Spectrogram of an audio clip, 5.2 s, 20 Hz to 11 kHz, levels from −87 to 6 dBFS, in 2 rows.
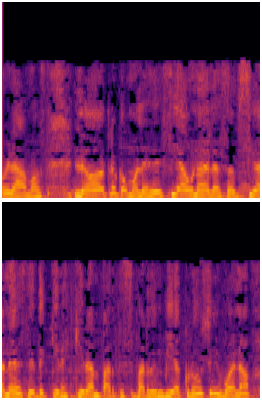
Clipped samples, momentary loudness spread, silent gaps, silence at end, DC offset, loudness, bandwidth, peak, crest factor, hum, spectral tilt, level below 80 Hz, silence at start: under 0.1%; 4 LU; none; 0 s; under 0.1%; -16 LUFS; 8 kHz; -2 dBFS; 14 dB; none; -6 dB/octave; -40 dBFS; 0 s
